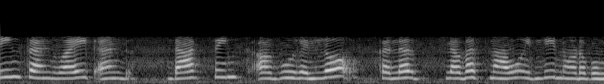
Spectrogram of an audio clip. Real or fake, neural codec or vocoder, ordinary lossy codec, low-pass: fake; codec, 16 kHz, 2 kbps, FunCodec, trained on LibriTTS, 25 frames a second; none; 3.6 kHz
